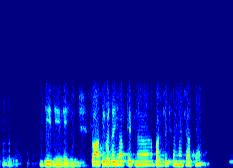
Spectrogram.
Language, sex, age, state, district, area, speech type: Urdu, male, 18-30, Delhi, Central Delhi, urban, conversation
